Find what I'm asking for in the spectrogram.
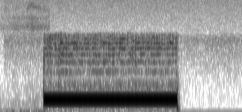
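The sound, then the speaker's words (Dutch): Ringing tone of a telephone call being placed: a single steady, pure mid-pitched tone lasting about one second, loud and alone against silence. “ja, het handigst is natuurlijk om even te bellen met degene die mij die foto heeft toegestuurd.”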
